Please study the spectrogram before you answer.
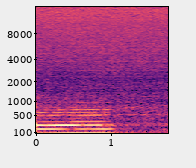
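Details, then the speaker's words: Genesis GV70 SUV creeping slowly in traffic while braking: a deep hollow moan like a gong for about a second, then fading. Brake groan at low speed. "The brakes are quite noisy when you're just creeping along at slow speeds."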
